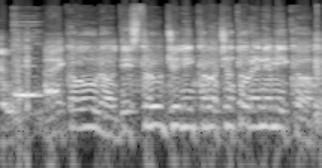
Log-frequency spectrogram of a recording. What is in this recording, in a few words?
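It Speech Tutorial Task, Italian; World Of Warships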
